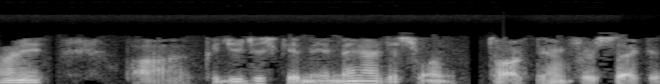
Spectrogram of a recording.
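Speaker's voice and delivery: close, quiet, private whisper. Retelling asking his wife for a minute alone: imitating a whisper. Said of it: "I whispered to her".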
